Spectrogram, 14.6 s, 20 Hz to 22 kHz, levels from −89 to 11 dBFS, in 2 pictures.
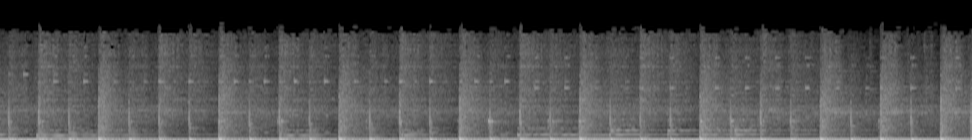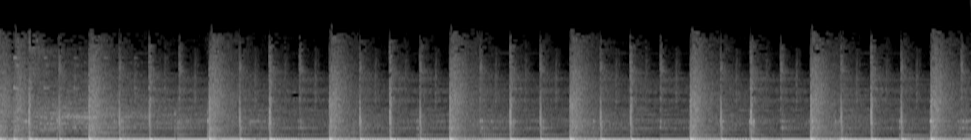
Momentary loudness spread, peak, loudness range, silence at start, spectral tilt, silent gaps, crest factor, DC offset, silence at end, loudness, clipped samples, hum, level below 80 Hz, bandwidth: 3 LU; -4 dBFS; 2 LU; 0 s; -5 dB/octave; none; 18 dB; under 0.1%; 0 s; -23 LUFS; under 0.1%; none; -26 dBFS; 17.5 kHz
